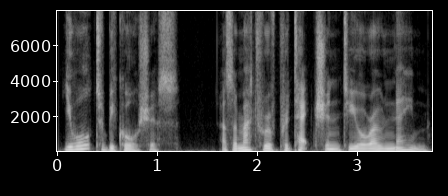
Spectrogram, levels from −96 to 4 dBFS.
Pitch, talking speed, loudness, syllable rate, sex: 115 Hz, 225 wpm, -21 LUFS, 5.6 syllables/s, male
